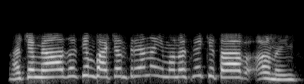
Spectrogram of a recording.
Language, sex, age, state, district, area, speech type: Kashmiri, female, 30-45, Jammu and Kashmir, Anantnag, rural, conversation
